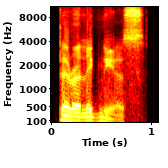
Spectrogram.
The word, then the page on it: Pyroligneous: British English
